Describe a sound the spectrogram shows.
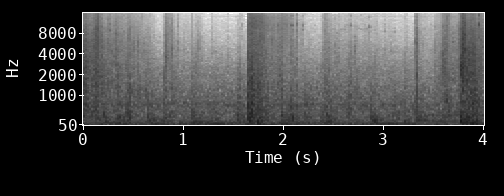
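A body lands heavily after a drop.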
